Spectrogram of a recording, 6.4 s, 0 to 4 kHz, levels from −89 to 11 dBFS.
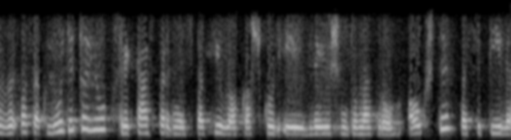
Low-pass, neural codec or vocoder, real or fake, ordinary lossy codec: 3.6 kHz; vocoder, 44.1 kHz, 128 mel bands every 512 samples, BigVGAN v2; fake; AAC, 24 kbps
